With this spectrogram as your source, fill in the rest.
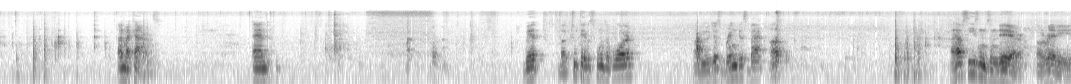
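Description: A spatula scrapes and stirs vegetables in a frying pan.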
